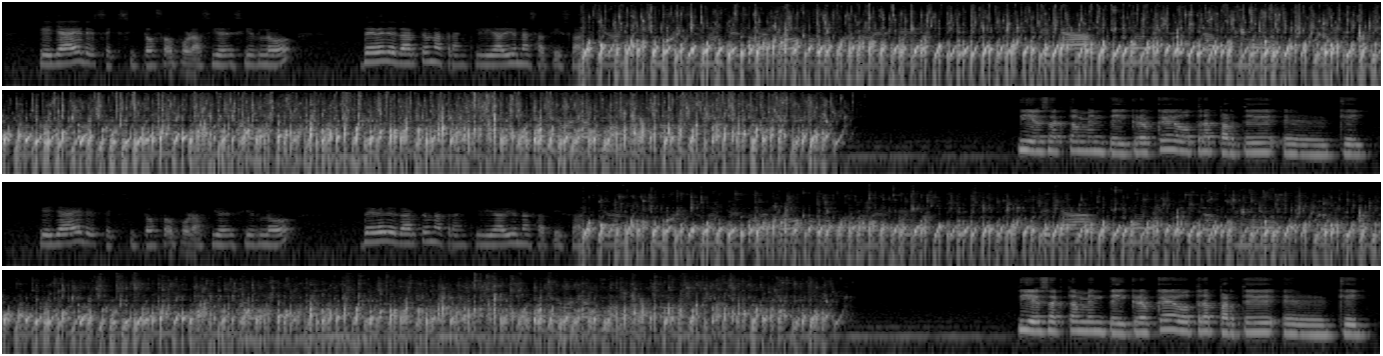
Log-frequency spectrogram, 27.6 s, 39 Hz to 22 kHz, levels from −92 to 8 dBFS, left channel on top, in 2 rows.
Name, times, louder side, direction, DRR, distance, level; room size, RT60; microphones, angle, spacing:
voice 1, 0.4-2.9 3.6-9.2 10.3-12.8 13.1-16.4 17.4-18.6 19.1-21.1, left 3 dB, 40° left, 0.7 m, -52 dB
sound 1, 5.8-22.2, left 6 dB, 75° left, 0.4 m, -36 dB
sound 2, 16.1-23.9, right 3 dB, 30° right, 1.8 m, -64 dB
voice 2, 23.9-27.4, right 3 dB, 85° right, 1.5 m, -45 dB
10.5 x 6.2 x 4.8 m
head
